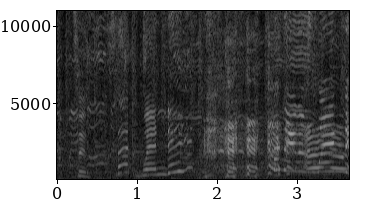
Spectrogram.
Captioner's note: laughs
